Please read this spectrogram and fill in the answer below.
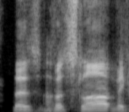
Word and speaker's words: Watzlawick: Václavic is spelled Watzlawick, which is how I always thought it was said.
